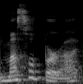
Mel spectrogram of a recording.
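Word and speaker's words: Musselburgh: says you're absolutely right muscle burra is indeed said burah in Scottish I was schooled on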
